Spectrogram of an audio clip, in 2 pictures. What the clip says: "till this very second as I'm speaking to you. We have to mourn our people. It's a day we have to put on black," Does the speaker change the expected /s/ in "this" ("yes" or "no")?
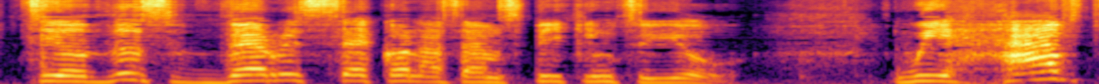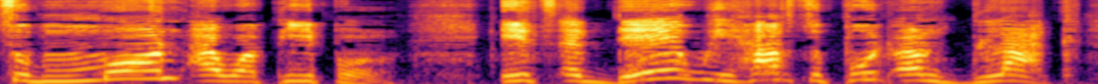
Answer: no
